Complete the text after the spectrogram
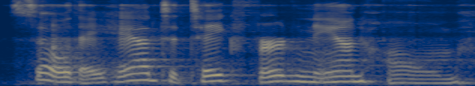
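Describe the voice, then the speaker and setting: A woman's voice: lowish voice, lively intonation, takes it slowly, background noise. A woman reading a storybook aloud and teaching children, explaining simply and putting questions to her young listeners.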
